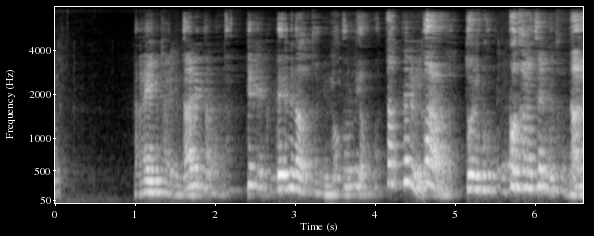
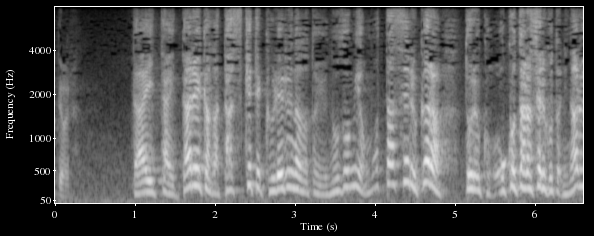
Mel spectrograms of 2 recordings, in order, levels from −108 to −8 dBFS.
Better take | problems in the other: second | noise reduction (neural mask model DeepFilterNet 3)

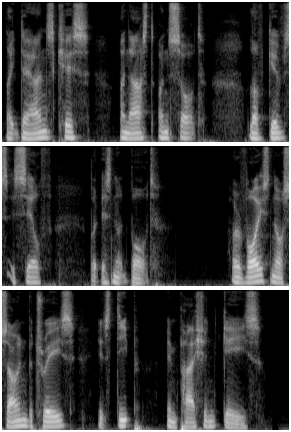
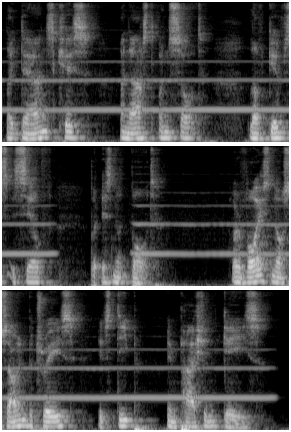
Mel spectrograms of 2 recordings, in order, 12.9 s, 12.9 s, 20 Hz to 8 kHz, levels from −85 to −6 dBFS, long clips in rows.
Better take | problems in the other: first | background sound (Trumpet); 14 dB below the speech // room echo; dies away in 0.5 s

